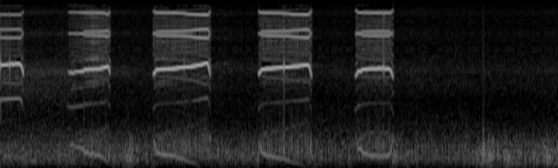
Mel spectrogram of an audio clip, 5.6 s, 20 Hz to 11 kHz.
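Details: Male bald eagle at a southwest Florida nest on 28 December 2013, protecting his family from an intruder; four high ringing cries, each about half a second, spaced about a second apart, with a fainter falling squeal beneath.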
